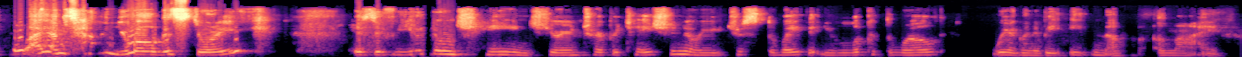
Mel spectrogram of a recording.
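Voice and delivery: usual speaking voice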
